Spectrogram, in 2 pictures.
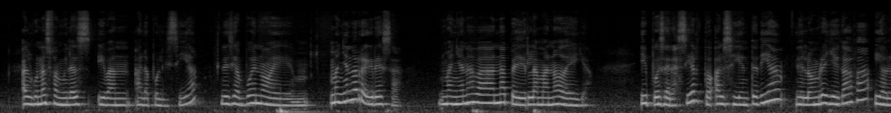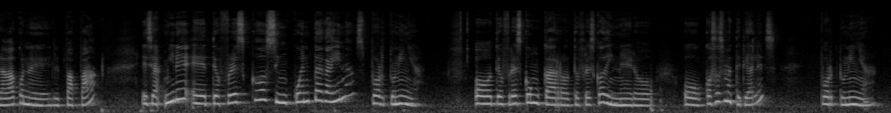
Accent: Xalapán, Jalapa, Guatemala; Mi comunidad está en la frontera con México. Soy de Xalapán, se ubica por Jalapa, es el municipio que digamos, es como el centro.

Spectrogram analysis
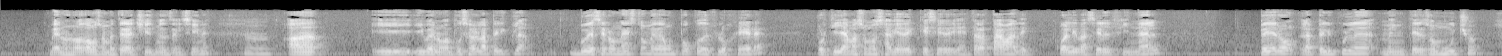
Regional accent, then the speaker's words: Morelia, Michoacán, Mexico; es una asociación de personas que viven en mi estado natal, Michoacán, y en particular en mi ciudad natal, Morelia.

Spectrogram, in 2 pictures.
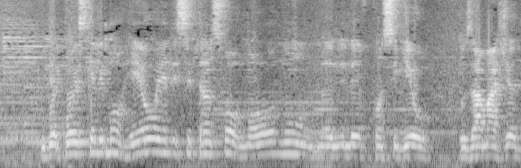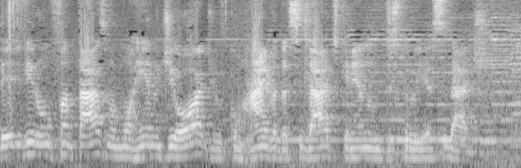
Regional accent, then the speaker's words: Minas Gerais, Brazil; Mas é verdade, eu sou mineiro e é assim mesmo.

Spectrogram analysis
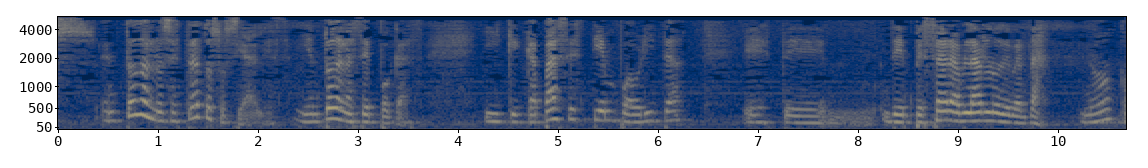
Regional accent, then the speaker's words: Argentina; pertenezco a una generación violentada, ¿no es cierto? Hemos sido torturados, en mi país ha habido campos de concentración

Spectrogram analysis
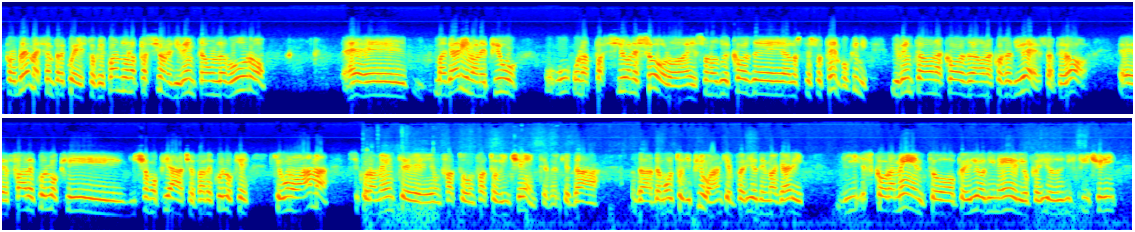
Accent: Emilia-Romagna, Italy; In Romagna, cioè nel mio paese, c'era questa pagnotta pasquale con l'uovo

